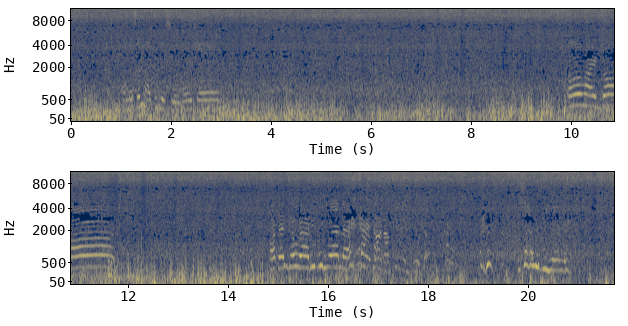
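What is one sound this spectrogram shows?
Water jets spray and splash steadily outdoors.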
